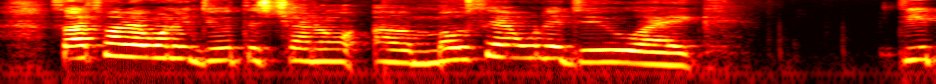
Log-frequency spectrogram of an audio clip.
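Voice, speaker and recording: In an American accent, a woman talks at a high pitch with fairly even intonation. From Texas (Kerrville). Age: 20s. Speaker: YouTuber. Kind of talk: casual vlog intro. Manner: hesitant with many fillers.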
